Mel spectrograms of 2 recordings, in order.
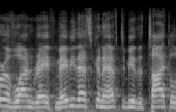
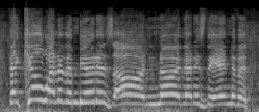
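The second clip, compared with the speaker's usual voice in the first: excited alarm; 8 semitones higher than usual. Real, not acted. Caster reacting to muta loss.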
